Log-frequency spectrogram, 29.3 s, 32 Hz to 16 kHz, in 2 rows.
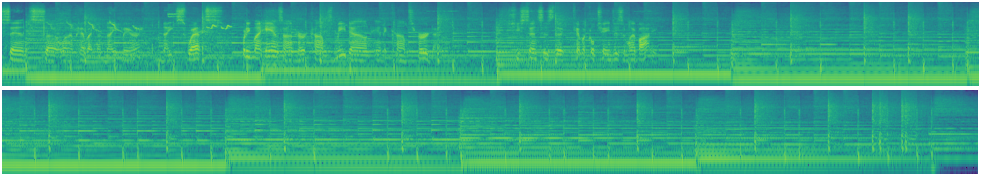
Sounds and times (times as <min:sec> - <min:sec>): Speech: 0:00.0 - 0:06.8, 0:07.6 - 0:09.9
Music: 0:00.0 - 0:29.2.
